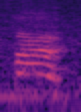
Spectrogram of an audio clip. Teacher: நுனிநாக்கு மேல் முன் பற்களின் ஓரங்களை தொடும்போது வெளியாகும். நாக்கு பற்களை விட்டு சற்று வெளியிலிருக்கும் காற்று வெளியாகும்.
